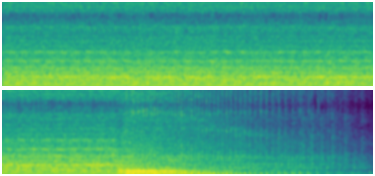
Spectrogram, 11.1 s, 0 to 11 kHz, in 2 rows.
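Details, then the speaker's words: Generac XG8000e generator with a 407cc GH410 engine and clone carburetor, with a light load plugged in: the engine runs even and steady for several seconds, then cuts out and winds down. The engine sounds healthy, but the generator makes no power; the AVR is suspected. "well the good news is the engine started it sounds good the carb is running it pretty well"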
